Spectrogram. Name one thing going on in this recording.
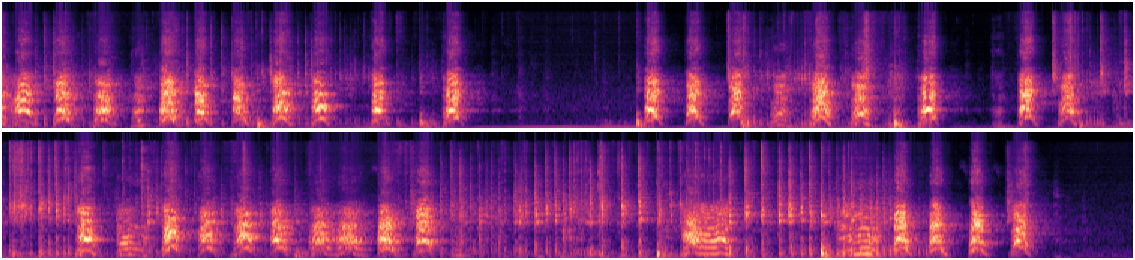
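A dog barks repeatedly nearby in quick bursts.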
